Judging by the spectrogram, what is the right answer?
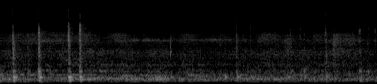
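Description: Keys clatter on a computer keyboard in short bursts of crisp clicks early on, then fade to softer, sparse taps over a steady room hiss, with no one speaking.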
